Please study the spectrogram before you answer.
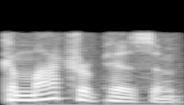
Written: chemotropism

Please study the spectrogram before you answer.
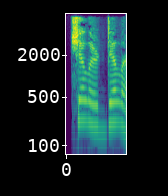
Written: chiller diller

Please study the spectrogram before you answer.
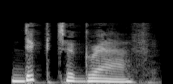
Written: dictograph

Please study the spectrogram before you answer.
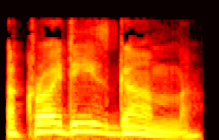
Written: accroides gum

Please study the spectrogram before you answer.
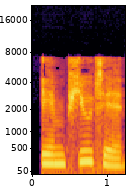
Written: imputed

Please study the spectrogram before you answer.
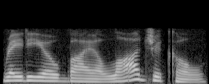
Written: radiobiological

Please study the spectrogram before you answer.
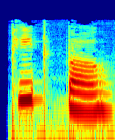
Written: peepbo

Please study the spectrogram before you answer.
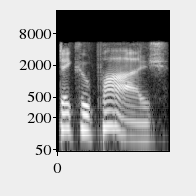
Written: decoupage

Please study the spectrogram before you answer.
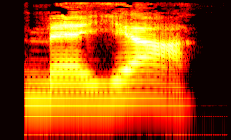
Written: meilhac

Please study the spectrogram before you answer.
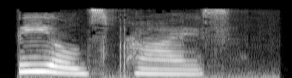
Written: Fields Prize

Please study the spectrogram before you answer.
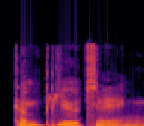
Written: computing

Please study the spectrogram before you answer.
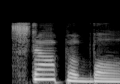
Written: stoppable

